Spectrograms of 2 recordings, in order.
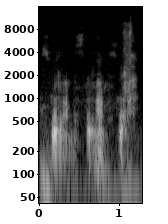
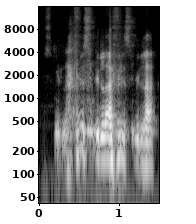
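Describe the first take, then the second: First: Breathy whisper, much softer, almost nothing voiced; whispered prayer. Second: Said in the usual way. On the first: Real, not acted. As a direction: breathe the bismillah under your breath, scared. Praying at a haunted well. (berbisik sangat pelan dengan takut)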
